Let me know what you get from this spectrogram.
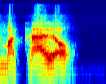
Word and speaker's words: Mikhail: And like Michael's proper name would be Mikhail. And they're almost always with the I-A-L at the end.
